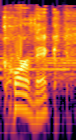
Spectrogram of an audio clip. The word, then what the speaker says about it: Khoryv: I basically walked around the area and waited till it became nighttime, so then we could come back here to it's pronounced Khoryv.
